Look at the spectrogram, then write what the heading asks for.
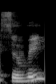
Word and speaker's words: sous vide: Did I pronounce it properly, sous vide? No, yes. No, you did.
